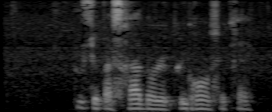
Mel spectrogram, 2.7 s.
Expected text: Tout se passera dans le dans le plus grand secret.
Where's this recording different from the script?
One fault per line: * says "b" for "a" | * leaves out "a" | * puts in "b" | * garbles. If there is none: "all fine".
* leaves out "dans le"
